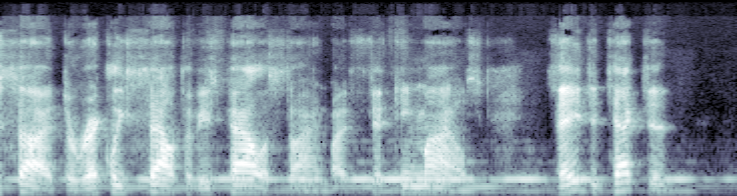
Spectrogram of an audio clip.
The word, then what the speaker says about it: Palestine: Palestine I'm sorry it's Palestine it's pronounced Steen not Stein stuff came from East Palestine 15 miles down through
